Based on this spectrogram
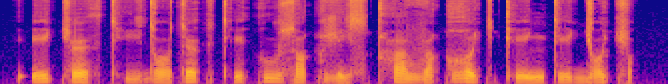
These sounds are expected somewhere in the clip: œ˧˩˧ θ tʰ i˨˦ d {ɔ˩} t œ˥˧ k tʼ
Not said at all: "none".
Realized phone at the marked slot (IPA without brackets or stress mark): ɔ˧˩˧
